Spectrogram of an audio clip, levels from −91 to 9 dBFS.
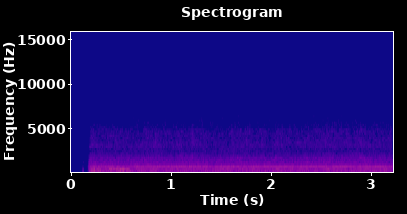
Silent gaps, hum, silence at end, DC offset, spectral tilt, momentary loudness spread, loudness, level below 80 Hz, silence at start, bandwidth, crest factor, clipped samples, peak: none; none; 0 s; under 0.1%; -6 dB/octave; 2 LU; -59 LUFS; under -90 dBFS; 0.2 s; 8.8 kHz; 14 dB; under 0.1%; -44 dBFS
